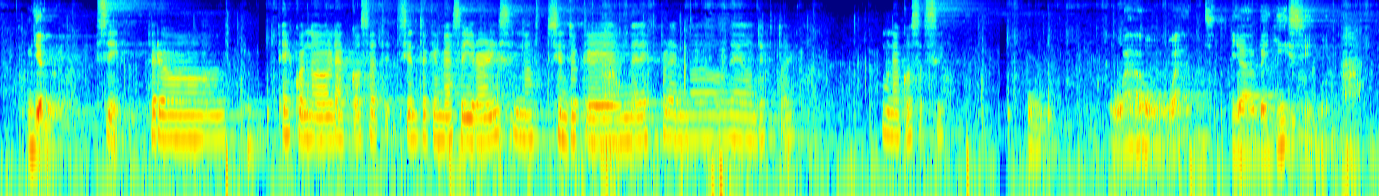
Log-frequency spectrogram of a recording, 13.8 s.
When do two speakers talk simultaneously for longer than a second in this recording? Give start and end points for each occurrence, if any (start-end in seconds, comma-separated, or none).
none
